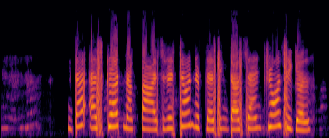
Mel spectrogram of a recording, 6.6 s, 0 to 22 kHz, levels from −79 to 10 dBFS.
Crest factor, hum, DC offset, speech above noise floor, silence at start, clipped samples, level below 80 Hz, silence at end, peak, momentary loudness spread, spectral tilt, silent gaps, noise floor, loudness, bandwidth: 14 dB; none; under 0.1%; 47 dB; 0.1 s; under 0.1%; -64 dBFS; 0.4 s; 0 dBFS; 6 LU; -4 dB/octave; none; -61 dBFS; -13 LUFS; 13.5 kHz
